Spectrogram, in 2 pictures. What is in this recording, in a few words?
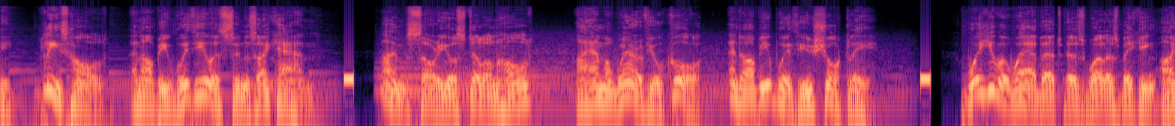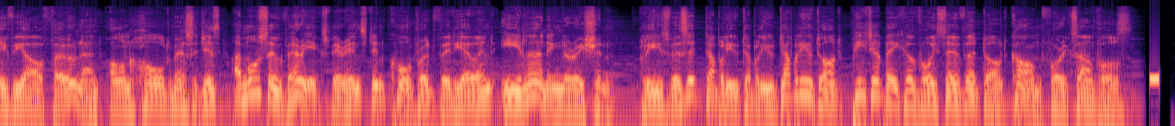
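interactive voice response TELEPHONE UK Voiceover; IVR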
